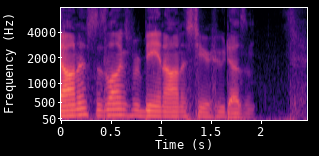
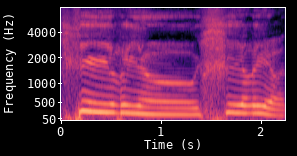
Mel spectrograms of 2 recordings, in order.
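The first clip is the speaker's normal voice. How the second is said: loud, derpy, drawn-out voice; 6 semitones higher, 6 dB louder than usual. Narrating him switching back into his Celio, derpy Celio voice. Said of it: "That's my impression of a Celio. It has a speech impediment and like a derpy voice".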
